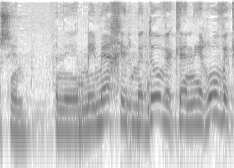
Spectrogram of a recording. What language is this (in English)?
Hebrew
